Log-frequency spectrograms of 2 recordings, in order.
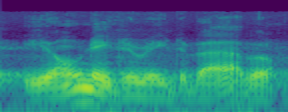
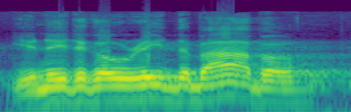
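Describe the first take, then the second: First: Low, soft, quick tempter's aside; the other voice. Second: Clear, firm prompting from above; Holy Spirit's voice. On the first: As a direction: slip it in low and quick, dismissively. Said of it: "this other voice over here said". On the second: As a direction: urge it openly, at full voice. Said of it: "the Holy Spirit say to you". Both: Acted.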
